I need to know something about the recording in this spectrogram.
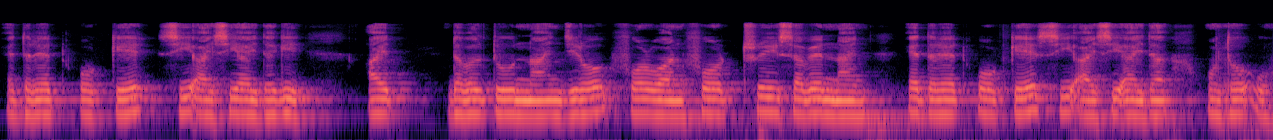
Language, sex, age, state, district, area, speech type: Manipuri, male, 18-30, Manipur, Thoubal, rural, read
